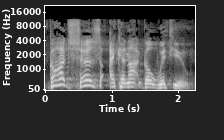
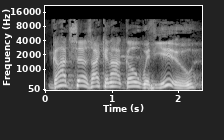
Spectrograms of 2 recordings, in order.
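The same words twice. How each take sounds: First: Said in the usual way. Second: Slow down and lean on "you"; "you" drawn out and stressed at the end. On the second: Shown as a demonstration. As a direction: land the weight on "you", implying someone else could. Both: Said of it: "where you put your accent in a sentence".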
